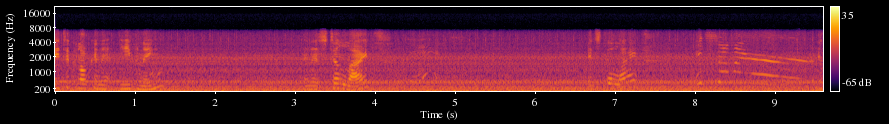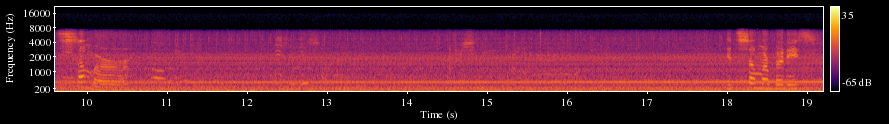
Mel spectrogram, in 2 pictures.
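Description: Tyres rumble over a rough country road.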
